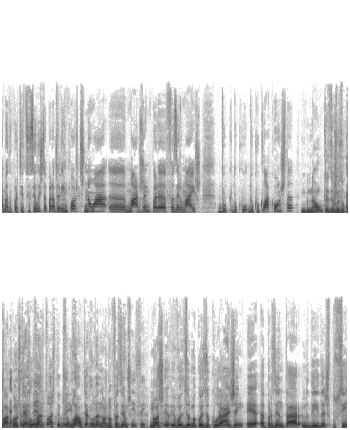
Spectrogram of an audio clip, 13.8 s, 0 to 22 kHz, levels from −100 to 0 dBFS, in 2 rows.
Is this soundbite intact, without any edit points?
no; 4 cuts; at 1.1 s, 4.6 s, 5.9 s, 8.5 s

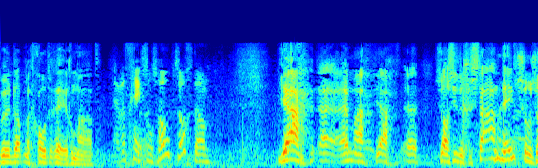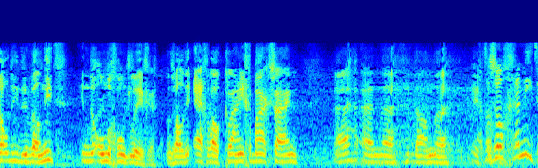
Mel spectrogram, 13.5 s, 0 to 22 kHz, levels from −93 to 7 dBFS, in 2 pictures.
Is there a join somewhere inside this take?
yes; 1 cut; at 8.7 s

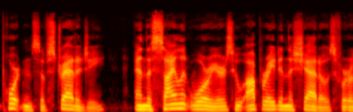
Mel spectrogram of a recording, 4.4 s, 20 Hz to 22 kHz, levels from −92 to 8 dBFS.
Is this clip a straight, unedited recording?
no; 1 cut; at 1.5 s

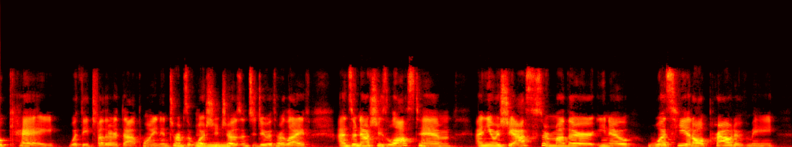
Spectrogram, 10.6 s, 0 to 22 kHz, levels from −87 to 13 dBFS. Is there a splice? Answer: no; 0 cuts

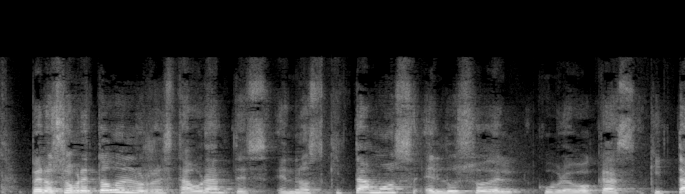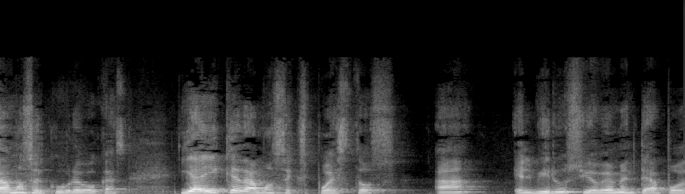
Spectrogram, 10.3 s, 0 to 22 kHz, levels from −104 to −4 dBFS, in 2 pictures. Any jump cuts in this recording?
yes; 1 cut; at 2.2 s

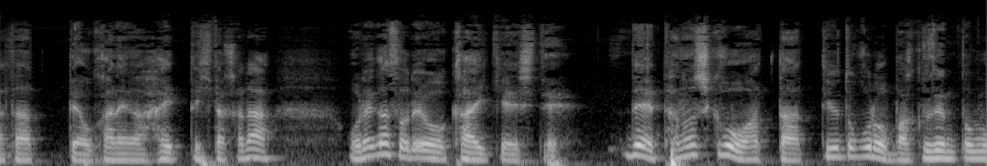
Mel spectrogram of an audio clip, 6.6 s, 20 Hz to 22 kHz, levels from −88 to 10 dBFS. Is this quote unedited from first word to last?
yes; 0 cuts

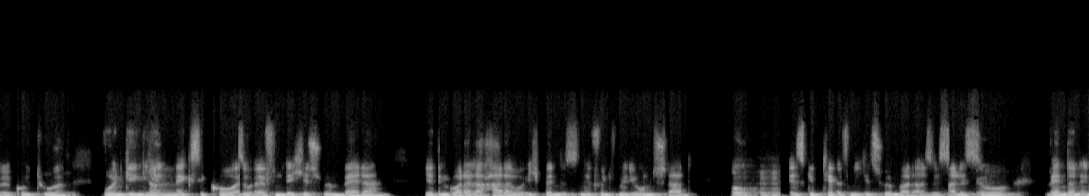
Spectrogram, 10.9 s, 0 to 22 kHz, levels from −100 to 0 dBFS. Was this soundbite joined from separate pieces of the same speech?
yes; 5 cuts; at 2.4 s, 4.4 s, 7.8 s, 8.4 s, 9.5 s

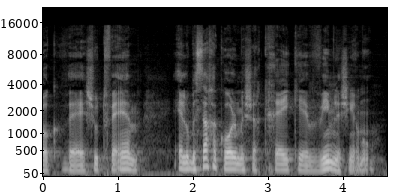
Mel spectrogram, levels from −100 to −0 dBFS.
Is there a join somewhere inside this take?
no; 0 cuts

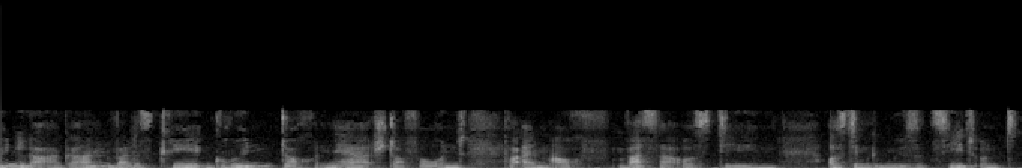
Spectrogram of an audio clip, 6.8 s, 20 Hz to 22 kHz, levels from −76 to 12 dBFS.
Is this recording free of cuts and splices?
yes; 0 cuts

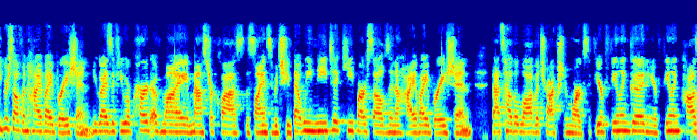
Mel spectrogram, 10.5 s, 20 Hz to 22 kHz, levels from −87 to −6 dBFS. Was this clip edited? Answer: yes; 1 cut; at 4.4 s

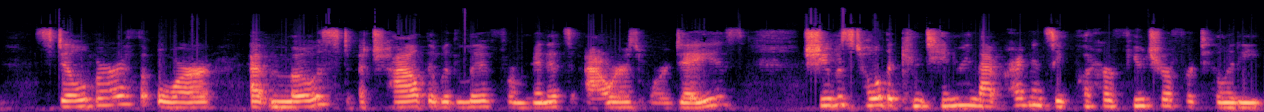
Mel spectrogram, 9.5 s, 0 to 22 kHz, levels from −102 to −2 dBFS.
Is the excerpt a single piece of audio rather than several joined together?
yes; 0 cuts

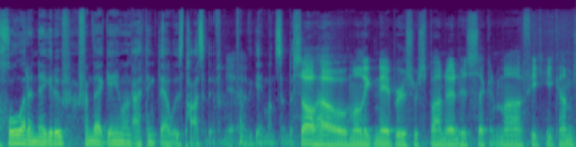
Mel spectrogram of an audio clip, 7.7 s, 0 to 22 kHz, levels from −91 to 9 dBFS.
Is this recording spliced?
yes; 5 cuts; at 1.8 s, 2.5 s, 3.9 s, 4.7 s, 6.1 s

